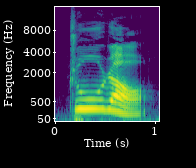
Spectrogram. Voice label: "zhurou", Chinese; Survival Chinese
